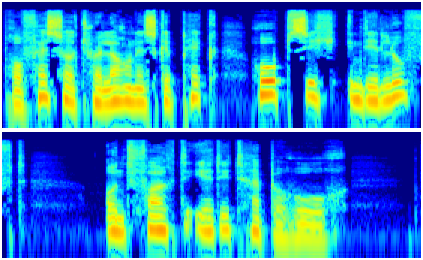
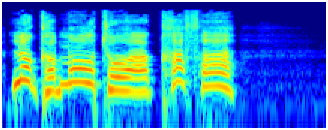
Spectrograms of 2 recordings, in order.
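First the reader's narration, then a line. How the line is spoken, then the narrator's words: Squeaked. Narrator (German): Er quiekte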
